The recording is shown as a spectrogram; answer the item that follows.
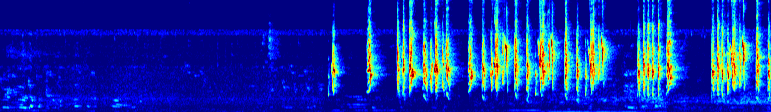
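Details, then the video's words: Long-tailed shrike singing vigorously in the morning, played as a lure to make other shrikes sing: near-silent start with faint low chatter, then from five seconds dense bursts of harsh, scratchy high notes in rapid irregular runs, briefly over a low hum. "SUARA PANCINGAN BURUNG CENDET GACOR PAGI HARI"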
